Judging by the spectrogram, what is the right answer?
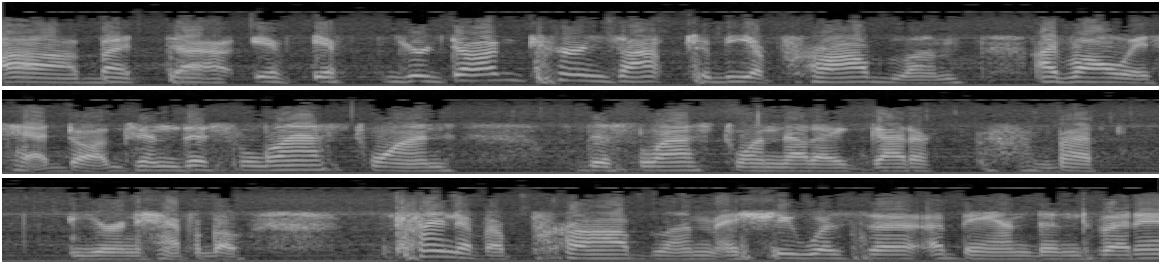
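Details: Adult speaker on radio call-in; ordinary speech.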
